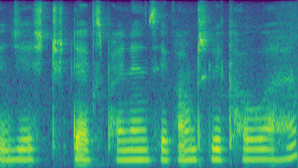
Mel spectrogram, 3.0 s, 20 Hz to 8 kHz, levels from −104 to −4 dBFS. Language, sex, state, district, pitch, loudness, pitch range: Hindi, female, Bihar, Vaishali, 180 Hz, -19 LUFS, 175-180 Hz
